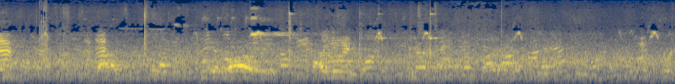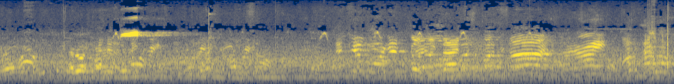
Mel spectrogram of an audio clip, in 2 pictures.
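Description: Boys shout to each other across an outdoor field.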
